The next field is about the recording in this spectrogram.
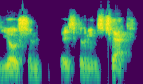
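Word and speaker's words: よし: y sh is how it's spelled but it's pronounced Yosh and it basically means check right confirm and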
